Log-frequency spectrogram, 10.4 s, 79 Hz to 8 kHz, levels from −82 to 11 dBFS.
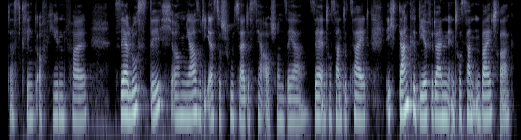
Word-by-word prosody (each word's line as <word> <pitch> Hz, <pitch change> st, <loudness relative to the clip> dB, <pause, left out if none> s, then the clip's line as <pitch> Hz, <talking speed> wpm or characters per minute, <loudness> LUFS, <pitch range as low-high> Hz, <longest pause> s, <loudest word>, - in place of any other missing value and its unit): Das 170 Hz, 0 st, -9 dB
klingt 165 Hz, 0 st, -8 dB
auf 160 Hz, -1 st, -9 dB
jeden 170 Hz, +1 st, -6 dB
Fall 165 Hz, -1 st, -5 dB, 0.5 s
sehr 185 Hz, 0 st, +5 dB
lustig. 215 Hz, +3 st, +1 dB
Ähm, 175 Hz, 0 st, -2 dB
ja, 175 Hz, +3 st, +2 dB
so 180 Hz, -, -3 dB
die -, -, -6 dB
1. 170 Hz, +1 st, -2 dB
Schulzeit 170 Hz, -3 st, -3 dB
ist 155 Hz, -, -9 dB
ja 165 Hz, -, -6 dB
auch -, -, -5 dB
schon 160 Hz, -1 st, -8 dB
sehr 155 Hz, +3 st, -6 dB
sehr 170 Hz, 0 st, 0 dB
interessante 165 Hz, -1 st, -5 dB
Zeit. 165 Hz, -1 st, 0 dB, 0.3 s
Ich 190 Hz, 0 st, -4 dB
danke 225 Hz, +4 st, +9 dB
dir 175 Hz, -2 st, +3 dB
für 175 Hz, -, -4 dB
deinen 170 Hz, -1 st, +3 dB
interessanten 180 Hz, +3 st, -2 dB
Beitrag. 170 Hz, -, -1 dB
170 Hz, 160 wpm, -22 LUFS, 165-180 Hz, 0.5 s, danke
